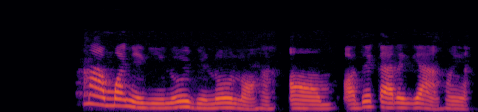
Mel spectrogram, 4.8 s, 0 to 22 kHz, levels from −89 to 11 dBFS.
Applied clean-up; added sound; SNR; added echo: none; none; none; none.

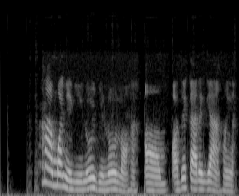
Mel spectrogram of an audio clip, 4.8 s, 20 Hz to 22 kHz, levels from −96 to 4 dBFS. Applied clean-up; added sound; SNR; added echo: none; Writing; 19 dB; none.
